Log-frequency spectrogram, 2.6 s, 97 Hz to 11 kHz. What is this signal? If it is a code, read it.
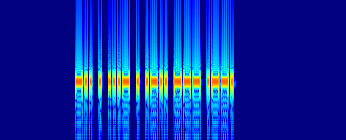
Morse code, heard as a keyed tone, about 66 wpm, 700 Hz. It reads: DEVELOP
